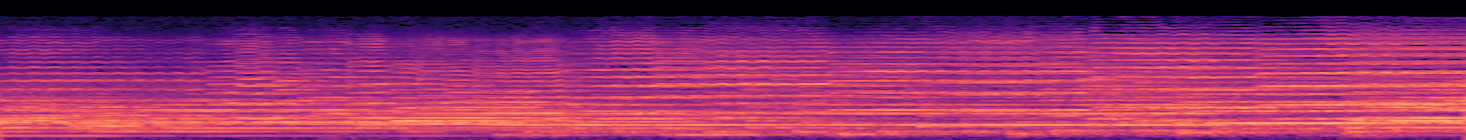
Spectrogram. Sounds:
fiddle, Pizzicato, Musical instrument, Music

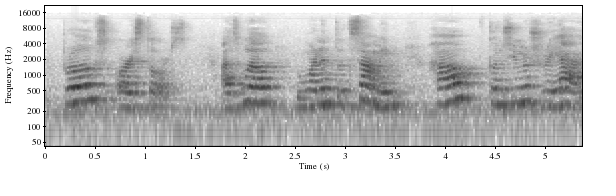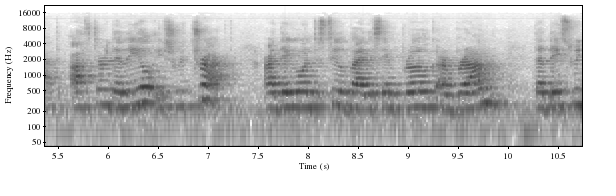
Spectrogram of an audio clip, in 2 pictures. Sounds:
Speech

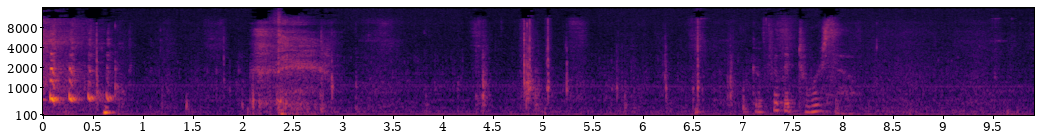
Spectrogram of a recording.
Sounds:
Speech

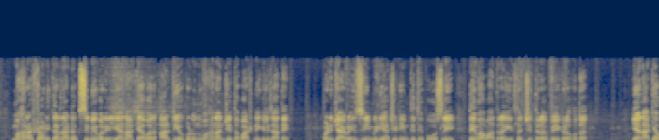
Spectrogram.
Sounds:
Speech, Music

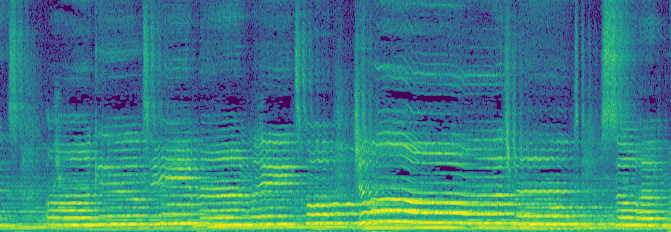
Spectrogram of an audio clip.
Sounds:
Music, Lullaby

